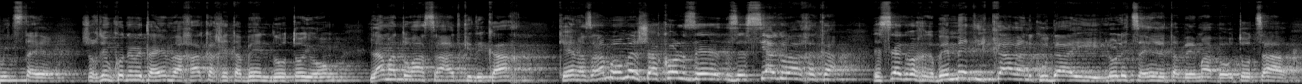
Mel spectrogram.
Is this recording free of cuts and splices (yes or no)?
yes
